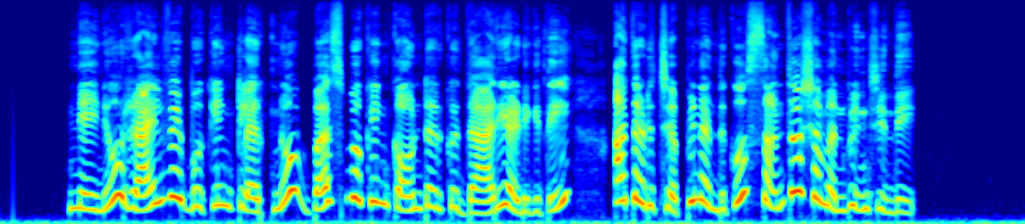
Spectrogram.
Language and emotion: Telugu, happy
